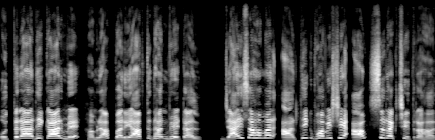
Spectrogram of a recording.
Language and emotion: Maithili, happy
